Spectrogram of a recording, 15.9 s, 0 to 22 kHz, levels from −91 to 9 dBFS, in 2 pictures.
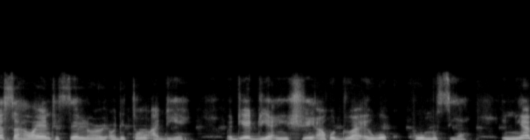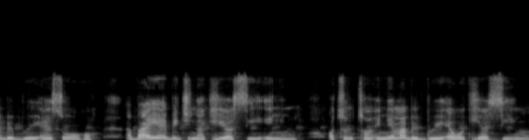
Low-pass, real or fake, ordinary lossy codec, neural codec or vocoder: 9.9 kHz; real; Opus, 24 kbps; none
